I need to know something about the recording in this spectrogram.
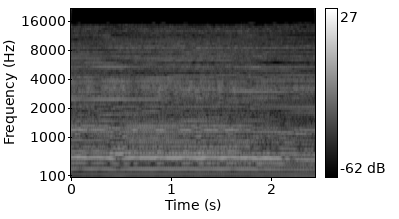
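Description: Background music on the taus, a bowed Sikh string instrument, holding one long steady note over a low drone.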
